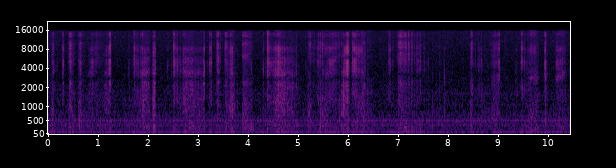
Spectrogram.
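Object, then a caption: Metal pen nib on a paper notebook page. A gold-toned metal fountain pen nib scratches across a lined white page of a spiral notebook, writing purple Korean letters. The sound is a quiet, bright, dry scratching made of many short strokes and taps that come in uneven bursts. A faint steady low hum runs underneath.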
